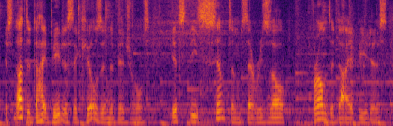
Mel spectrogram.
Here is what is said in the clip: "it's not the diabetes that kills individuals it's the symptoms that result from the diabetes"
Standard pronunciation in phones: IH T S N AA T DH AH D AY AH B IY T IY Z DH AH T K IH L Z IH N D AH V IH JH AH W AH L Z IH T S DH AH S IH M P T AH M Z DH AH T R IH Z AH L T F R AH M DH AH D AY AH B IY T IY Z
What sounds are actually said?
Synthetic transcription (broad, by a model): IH T S N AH T DH AH D AY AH B IY T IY S DH AH T K IH L Z IH N D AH V IH JH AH W L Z IH T S DH AH S IH M P T AH M Z DH AH T R IH Z AH L T F R AH M DH AH D AY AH B IY T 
